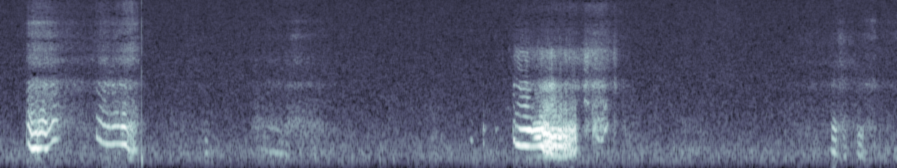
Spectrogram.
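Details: Purebred pug asleep: snorting, wheezy snores in uneven bursts with quiet pauses between them; snoring.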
